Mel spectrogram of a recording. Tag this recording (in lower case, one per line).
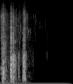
walk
